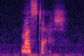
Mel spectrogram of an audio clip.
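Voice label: "mustache", US English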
